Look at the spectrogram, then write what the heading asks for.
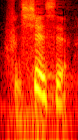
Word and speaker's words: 谢谢: А теперь о тонах. «Сесе». Вы слышите здесь нейтральный тон. «Сесе». Второй еще произносится легким тоном. Попробуйте двумя способами. «Сесе». «Сесе». Во втором случае звучит лучше и легче, не правда ли?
